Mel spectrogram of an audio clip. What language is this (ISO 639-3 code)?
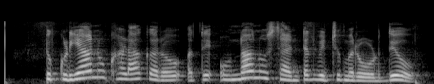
pan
